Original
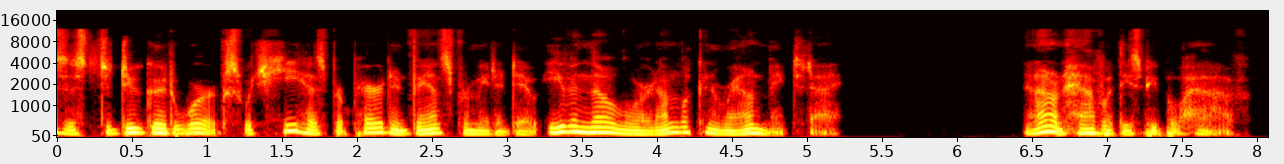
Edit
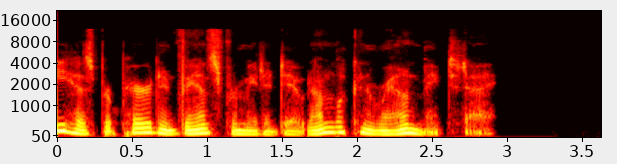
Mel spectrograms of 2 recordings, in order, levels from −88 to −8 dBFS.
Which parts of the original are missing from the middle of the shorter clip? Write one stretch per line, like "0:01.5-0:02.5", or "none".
0:03.2-0:04.0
